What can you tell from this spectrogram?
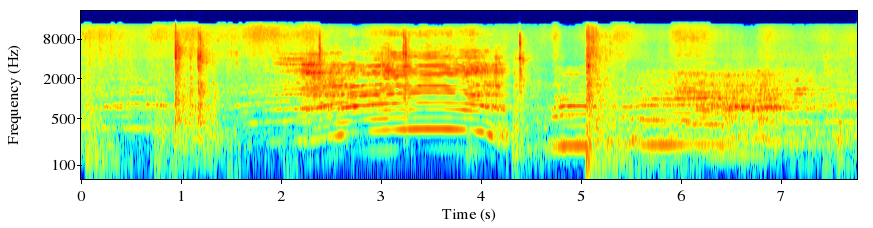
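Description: Calves mooing inside a livestock transport truck. One long call rises and falls in pitch about two seconds in, and a lower call follows around five seconds, with a few sharp knocks in between.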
